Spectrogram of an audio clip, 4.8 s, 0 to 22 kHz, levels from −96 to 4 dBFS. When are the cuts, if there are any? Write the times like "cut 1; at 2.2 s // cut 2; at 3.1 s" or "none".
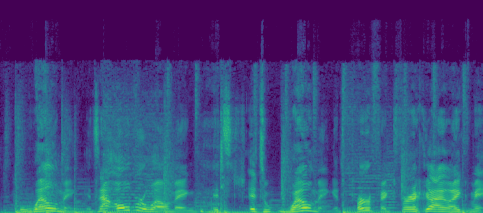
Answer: none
